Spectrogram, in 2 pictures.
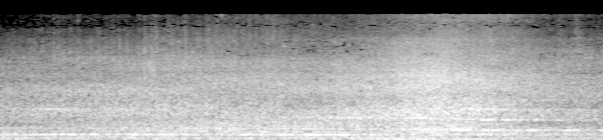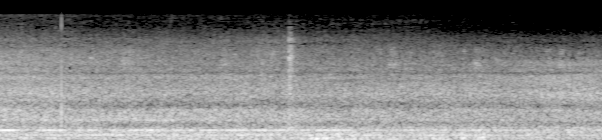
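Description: Heavy trucks, among them an LPG tanker lorry, passing close by on a highway. Their engine and tyre noise swells to a peak about four seconds in, then fades as they draw away.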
